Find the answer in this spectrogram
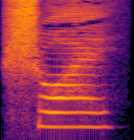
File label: "shuai1", Chinese; 摔; rơi, ném, quăng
